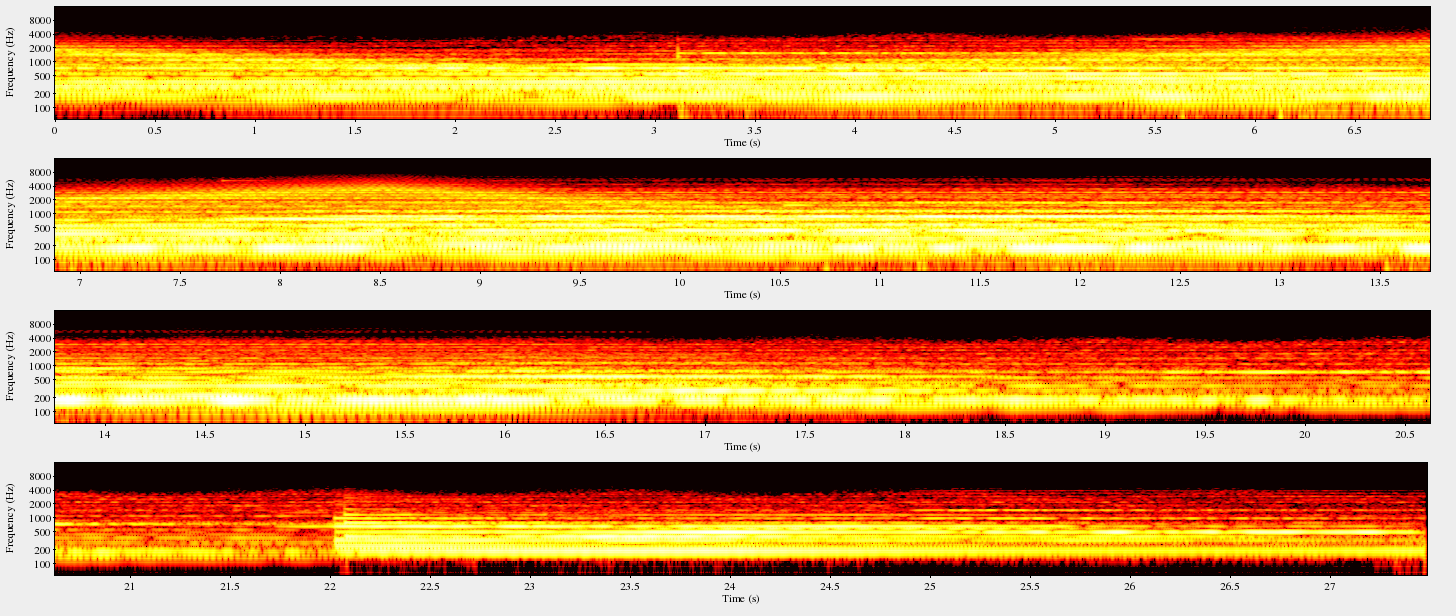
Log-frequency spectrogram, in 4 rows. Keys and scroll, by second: 5.5 alt+f, 15.8 ctrl+space.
